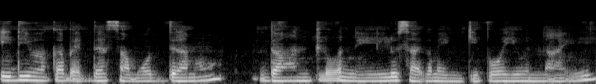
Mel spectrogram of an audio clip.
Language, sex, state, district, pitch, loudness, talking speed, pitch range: Telugu, female, Andhra Pradesh, Krishna, 165 Hz, -17 LUFS, 90 wpm, 155-175 Hz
